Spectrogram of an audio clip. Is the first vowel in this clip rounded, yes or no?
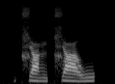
no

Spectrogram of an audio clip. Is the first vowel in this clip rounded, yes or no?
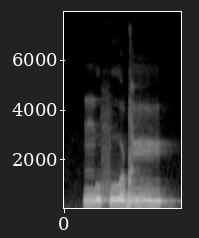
yes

